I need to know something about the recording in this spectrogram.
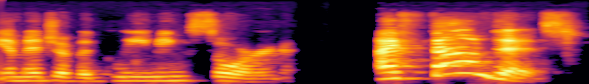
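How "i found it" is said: high, slow, loud discovery cry; triumphant. Acted. Lila calling to the misfits on finding the stone, triumphant. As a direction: announce the find in triumph.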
